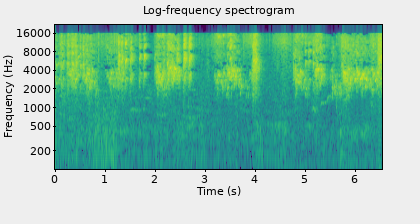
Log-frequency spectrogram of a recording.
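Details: Lovebirds chattering in dense, shrill, high-pitched chirps and harsh squeaks. The calls overlap in loud bursts that swell and fade every second or so, with no other clear sounds.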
